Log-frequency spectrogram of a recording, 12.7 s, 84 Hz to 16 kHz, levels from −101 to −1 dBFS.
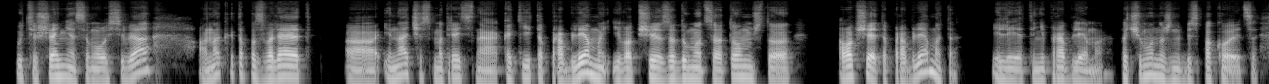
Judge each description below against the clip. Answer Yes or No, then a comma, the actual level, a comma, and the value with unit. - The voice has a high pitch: No, low, 120 Hz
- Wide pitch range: No, narrow, 2.6 semitones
